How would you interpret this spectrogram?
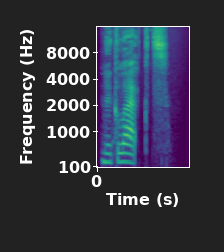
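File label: "neglects", American English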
